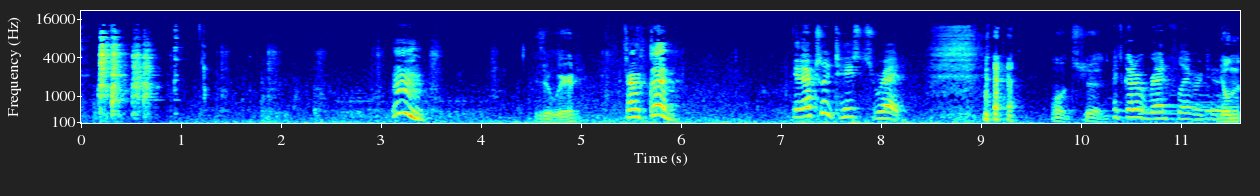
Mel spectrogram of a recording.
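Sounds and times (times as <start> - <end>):
utensils clinking against dishes as soup and salad are served into bowls and plates: 0.0 - 1.1
speech: 4.6 - 6.1, 7.1 - 11.5.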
